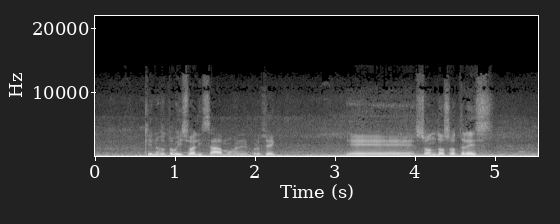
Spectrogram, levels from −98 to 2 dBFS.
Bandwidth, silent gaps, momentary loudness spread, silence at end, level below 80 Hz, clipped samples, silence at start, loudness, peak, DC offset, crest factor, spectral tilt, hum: 13 kHz; none; 11 LU; 0 s; -38 dBFS; under 0.1%; 0 s; -21 LUFS; -2 dBFS; under 0.1%; 18 dB; -6.5 dB/octave; none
